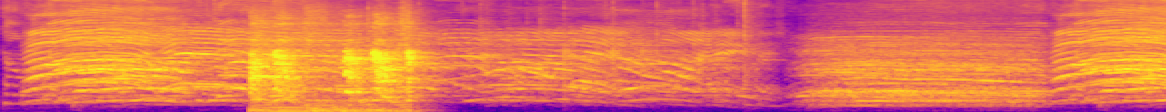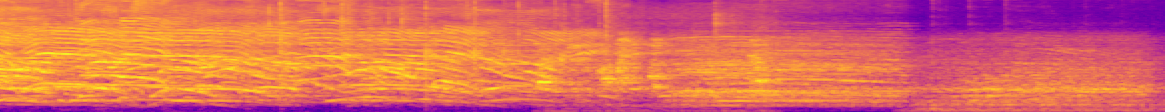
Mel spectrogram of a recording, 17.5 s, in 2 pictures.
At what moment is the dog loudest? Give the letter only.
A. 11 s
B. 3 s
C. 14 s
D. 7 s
B.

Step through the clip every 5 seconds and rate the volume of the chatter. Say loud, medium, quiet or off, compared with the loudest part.
loud, loud, loud, medium.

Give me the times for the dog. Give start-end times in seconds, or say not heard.
1.9-3.1, 12.7-14.6.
